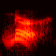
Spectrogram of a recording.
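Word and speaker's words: gnurr: it called it's uh I think it's pronounced Nur how how do you spell it g n r r ner and I think the G's silent well there you go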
